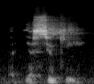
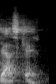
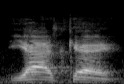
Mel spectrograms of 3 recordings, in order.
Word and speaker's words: Yasuke: Yasuki. But it's pronounced it's pronounced Yaske. Yaske.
